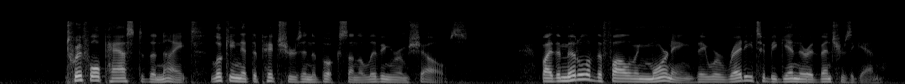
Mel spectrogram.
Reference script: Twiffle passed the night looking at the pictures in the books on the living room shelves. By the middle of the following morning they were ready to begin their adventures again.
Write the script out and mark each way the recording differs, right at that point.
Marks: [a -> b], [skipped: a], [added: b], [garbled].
Twiffle passed the night looking at the pictures in the books on the living room shelves. By the middle of the following morning they were ready to begin their adventures again.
